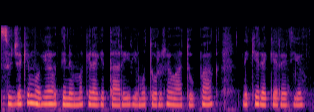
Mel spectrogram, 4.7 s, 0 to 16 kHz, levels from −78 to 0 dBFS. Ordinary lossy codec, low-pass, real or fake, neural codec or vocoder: AAC, 48 kbps; 7.2 kHz; real; none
